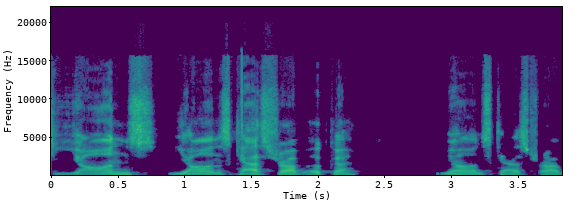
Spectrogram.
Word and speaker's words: Jens: It's pronounced Yawns.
